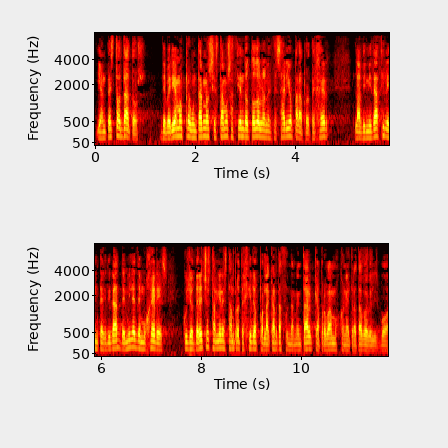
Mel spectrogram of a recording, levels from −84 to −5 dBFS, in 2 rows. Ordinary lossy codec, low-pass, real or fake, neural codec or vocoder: none; 7.2 kHz; real; none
